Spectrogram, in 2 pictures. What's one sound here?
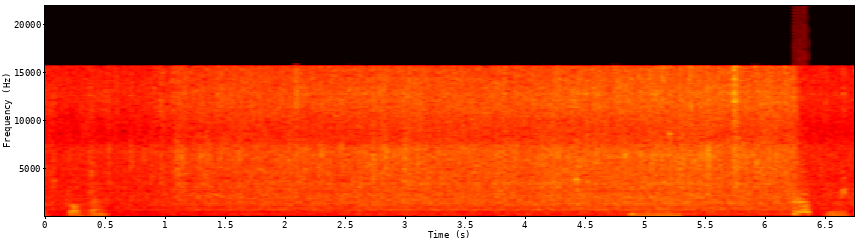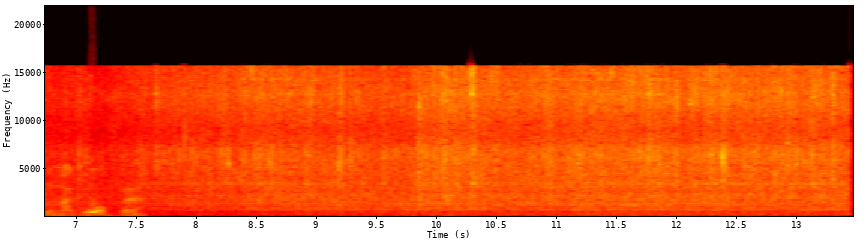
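Heavy rain pours steadily onto leaves outdoors.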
